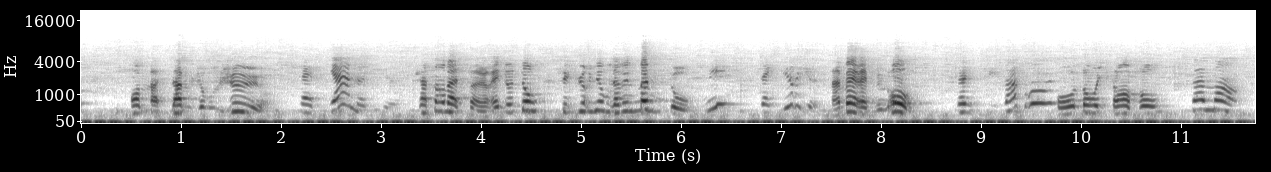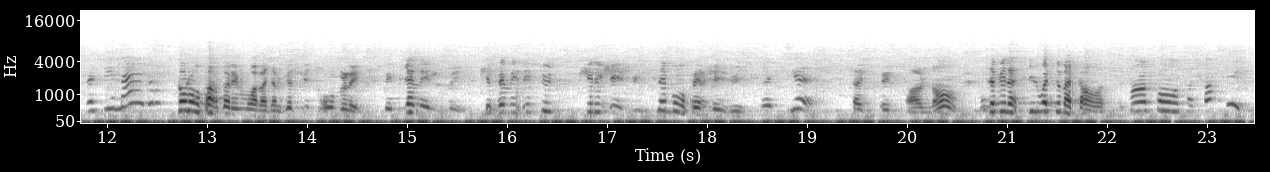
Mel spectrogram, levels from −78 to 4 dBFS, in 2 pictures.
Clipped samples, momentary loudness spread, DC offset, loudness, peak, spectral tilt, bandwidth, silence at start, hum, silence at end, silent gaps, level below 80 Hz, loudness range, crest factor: under 0.1%; 16 LU; under 0.1%; -24 LUFS; -2 dBFS; -5 dB/octave; 6.4 kHz; 0 s; none; 0 s; none; -28 dBFS; 8 LU; 18 dB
